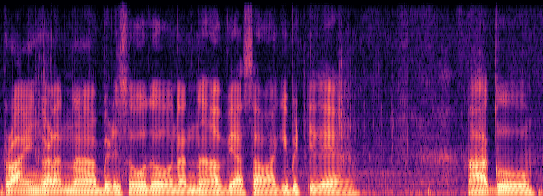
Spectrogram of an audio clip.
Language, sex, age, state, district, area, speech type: Kannada, male, 45-60, Karnataka, Bangalore Rural, rural, spontaneous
